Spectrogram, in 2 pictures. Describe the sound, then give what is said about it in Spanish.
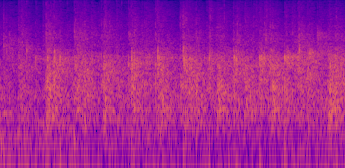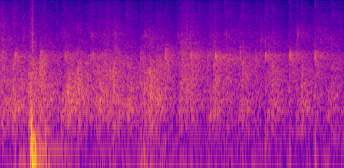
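Sustained applause for Hashem from a Jewish audience fills the whole stretch, a dense crackle of many hands clapping at steady loudness, with one brief low thump partway through and no voices standing out. “Denle un fuerte un fuerte aplauso a Hashem.”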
